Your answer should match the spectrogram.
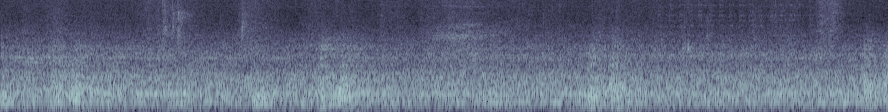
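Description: Steady running noise of a Tango Kuromatsu diesel railcar heard from inside its passenger cabin, with wheel and rail noise.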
